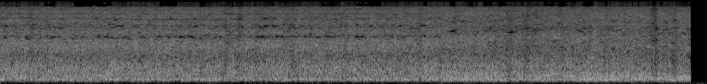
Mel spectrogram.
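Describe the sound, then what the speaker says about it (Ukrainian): Clear mountain stream in a street recently buried by a mudslide of stones and debris, rushing as a dense, loud, continuous wash of water noise up close, cutting off abruptly at the end. "Зараз тут знову чистий струмок."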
